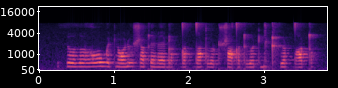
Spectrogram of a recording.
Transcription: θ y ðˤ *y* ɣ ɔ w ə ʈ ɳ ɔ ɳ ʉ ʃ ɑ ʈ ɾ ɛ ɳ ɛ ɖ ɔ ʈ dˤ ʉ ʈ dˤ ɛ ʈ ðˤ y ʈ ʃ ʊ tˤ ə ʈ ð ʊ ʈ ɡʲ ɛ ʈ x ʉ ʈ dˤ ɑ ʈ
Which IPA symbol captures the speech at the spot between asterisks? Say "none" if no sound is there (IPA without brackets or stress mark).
y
